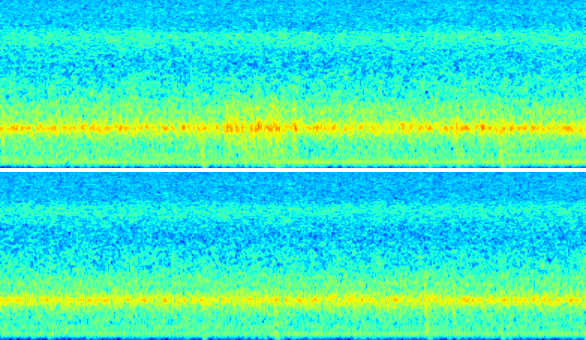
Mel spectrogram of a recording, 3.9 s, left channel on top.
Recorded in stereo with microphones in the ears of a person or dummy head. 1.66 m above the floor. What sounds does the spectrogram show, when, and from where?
Only background noise.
